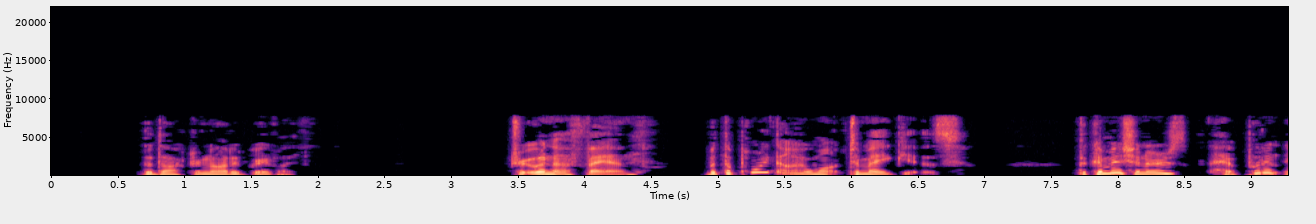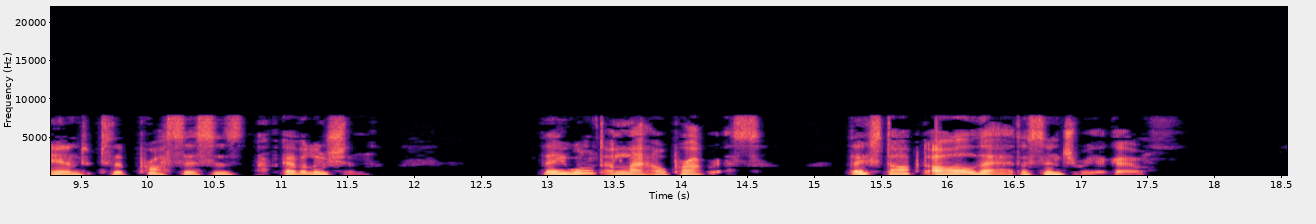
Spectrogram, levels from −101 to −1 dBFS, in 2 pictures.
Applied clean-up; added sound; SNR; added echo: none; none; none; none.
